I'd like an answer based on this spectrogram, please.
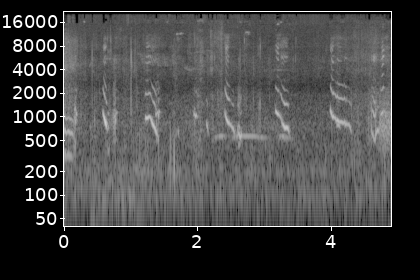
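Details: Garden outing for a four-week-old Spanish Water Dog litter: sharp yelping whimpers that slide downward, repeated roughly every half second, with one steady drawn-out whine among them.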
